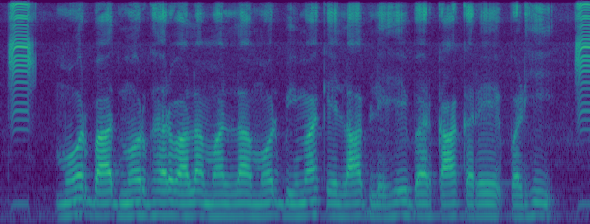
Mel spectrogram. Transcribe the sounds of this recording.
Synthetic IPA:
moːɾbaːd̪moːɾɡʱəɾʋaːlamãːlːamoːɾbiːmakelaːbʱleːɦebəɾkaːkəɾepəɽ̤iː

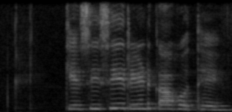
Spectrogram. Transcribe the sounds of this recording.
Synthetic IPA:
keːsisiɾẽːɳɖkaɦoːt̪ɦeː

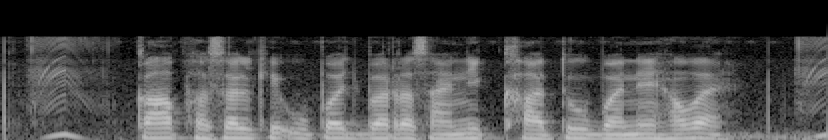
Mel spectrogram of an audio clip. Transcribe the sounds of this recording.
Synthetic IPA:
kaːpʰɐsəlkeʔuːpəd͡ʒbəɾːɐsaːɪnɪkʰːaːt̪ũbɐneɦɐʋɛ

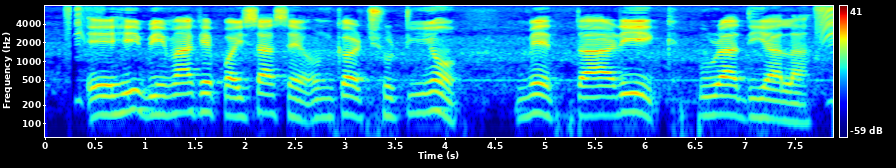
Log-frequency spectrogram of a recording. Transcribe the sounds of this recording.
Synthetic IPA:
eɦibimakepəɪsaseunkəɾt͡ʃʰuʈijõ | met̪aɾikpuɾad̪ijala

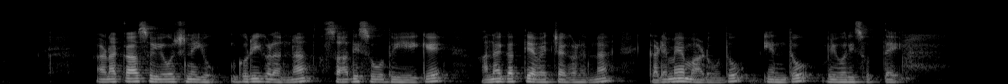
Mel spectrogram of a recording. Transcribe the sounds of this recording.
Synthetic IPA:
ɐ̰ɳɐkaːsujoːd͡ʒɐnejuɡuɾiɡɐɭɐnːɐsaːd̪ʱisuʋud̪uiːɡe̞ | ɐnɐɡɐt̪jɐʋɛt͡ʃːɐɡɐɭɐnːɐkɐɽimeːmaːɽuʋud̪ue̞nd̪uʋiʋɐɾisut̪ːe̞

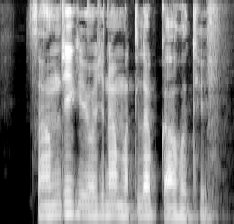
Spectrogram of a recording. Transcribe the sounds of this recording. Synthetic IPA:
saːmd͡ʒikjoːd͡ʒnamɐt̪ləb̚kaːɦot̪ʰḛː

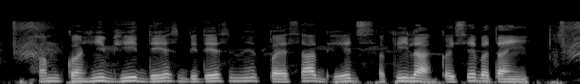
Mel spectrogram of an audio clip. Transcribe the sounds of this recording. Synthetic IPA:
həmkəɦĩbʱid̪eːsbɪd̪eːsmẽpɛːsabʱeːd͡ʒsəkiːlakəɪsebət̪aːĩ

